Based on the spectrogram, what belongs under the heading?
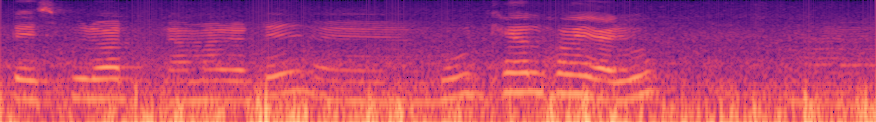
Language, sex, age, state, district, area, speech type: Assamese, female, 30-45, Assam, Sonitpur, rural, spontaneous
